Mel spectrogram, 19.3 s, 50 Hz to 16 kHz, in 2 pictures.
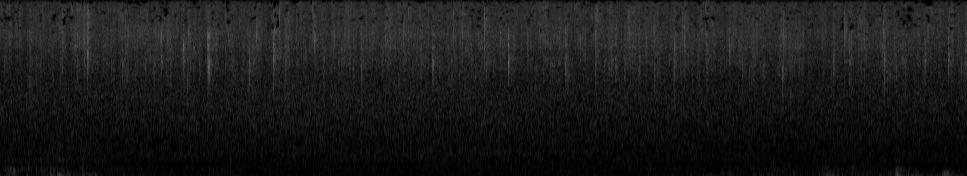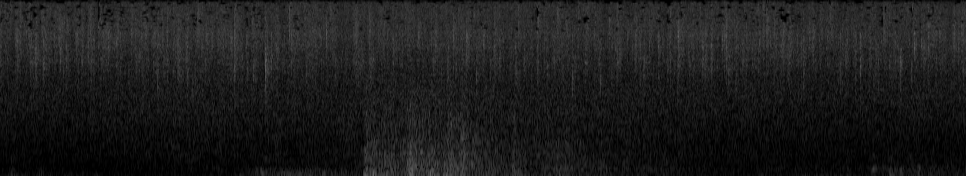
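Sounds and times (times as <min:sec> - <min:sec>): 
steady rain with patter on surfaces: 0:00.0 - 0:19.3
low rumble of thunder: 0:12.3 - 0:16.5.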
